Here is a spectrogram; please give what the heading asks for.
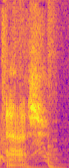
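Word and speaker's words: Æ: So, I mean, it's just X, the letter X, and then the AE is like pronounced Ash.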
